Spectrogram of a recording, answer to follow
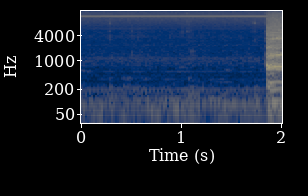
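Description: A low, steady background rumble with a faint hum. Near the end a man's voice suddenly starts speaking, much louder than the rumble.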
